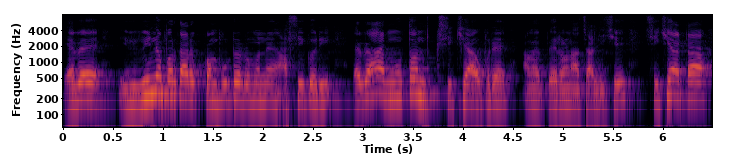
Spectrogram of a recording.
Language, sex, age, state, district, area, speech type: Odia, male, 45-60, Odisha, Kalahandi, rural, spontaneous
